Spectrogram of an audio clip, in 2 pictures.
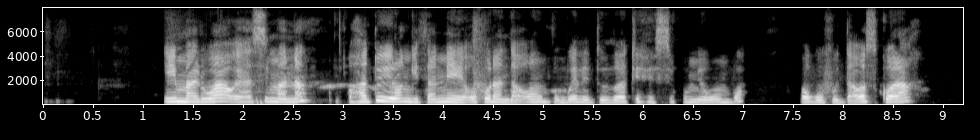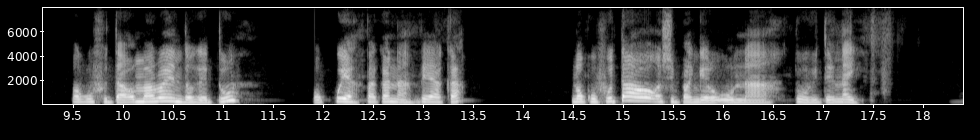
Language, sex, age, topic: Oshiwambo, female, 25-35, finance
